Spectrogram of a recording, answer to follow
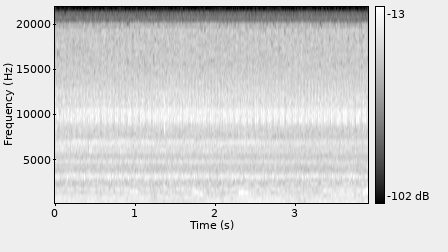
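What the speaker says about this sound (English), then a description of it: "And right there's the bird that shall signal the fruitful harvests that are to come" In the god-sim video game Liftlands, a bird caws a few times at moderate distance over a steady, dense background of game music and ambience, with no talking.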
